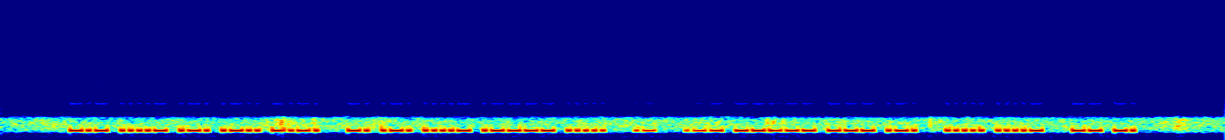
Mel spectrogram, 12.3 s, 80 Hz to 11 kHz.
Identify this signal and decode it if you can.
Morse code, heard as a keyed tone, about 28 wpm, 310 Hz. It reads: K4RLC NR 415 A W0OR 54 MN
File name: contests / ss-cw-k5tr-op-n5rz -0900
